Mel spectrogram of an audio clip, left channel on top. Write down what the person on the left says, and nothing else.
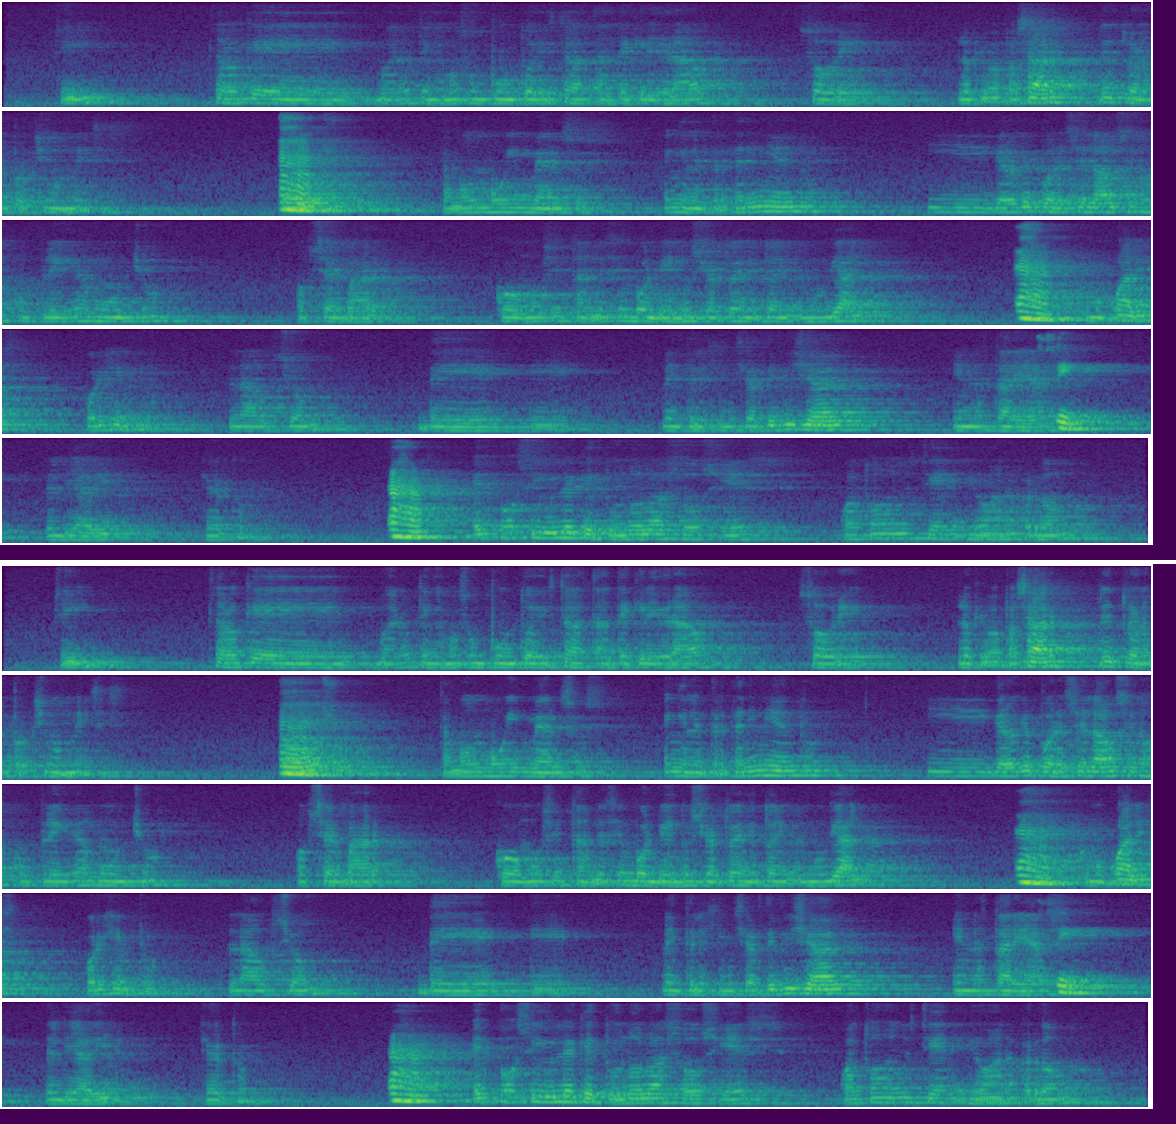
Ajá.
Ajá,
sí,
ajá,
